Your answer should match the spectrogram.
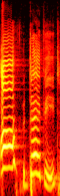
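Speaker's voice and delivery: acted shout to someone far off; shouted cry. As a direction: call out the name slowly and high. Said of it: "He shouted".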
